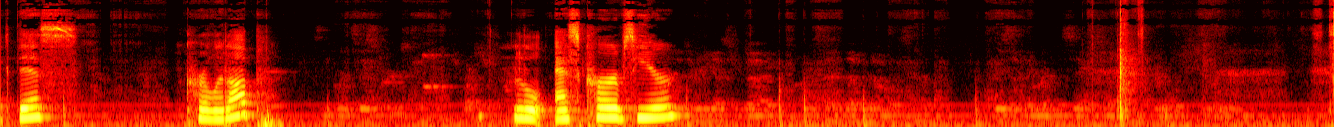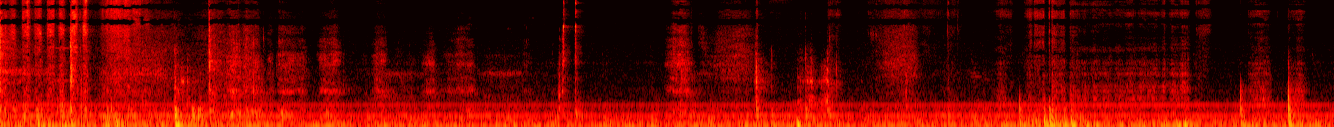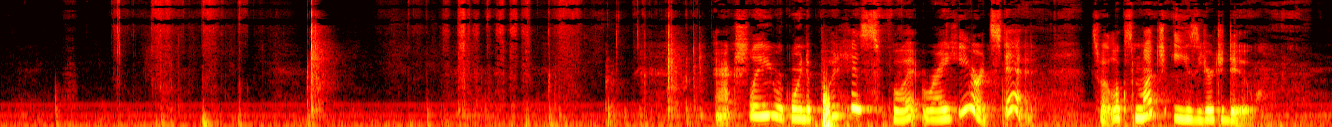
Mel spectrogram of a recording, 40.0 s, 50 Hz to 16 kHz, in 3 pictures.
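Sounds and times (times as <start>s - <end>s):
steady low hum: 0.0s - 40.0s
pencil scratching on paper: 0.4s - 2.1s, 7.8s - 11.0s, 13.1s - 14.8s, 23.3s - 26.4s, 30.8s - 32.6s, 36.4s - 40.0s.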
